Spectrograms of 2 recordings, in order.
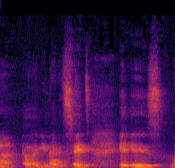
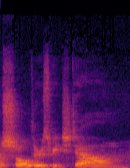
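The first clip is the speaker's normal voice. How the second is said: slow exhale cue; much slower than usual. Shown as a demonstration. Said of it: "exhale cue drawn out".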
